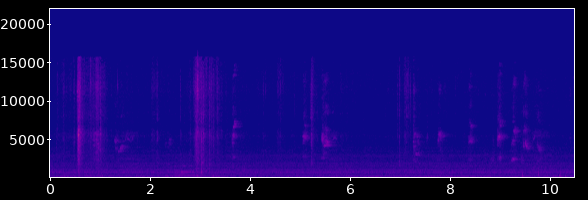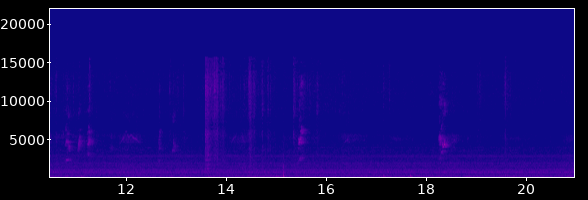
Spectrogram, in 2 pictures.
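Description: Squirrel scratching and rummaging among hazelnuts and soil in a tub: faint, scattered clicks and scratches, one sharper click about three seconds in.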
